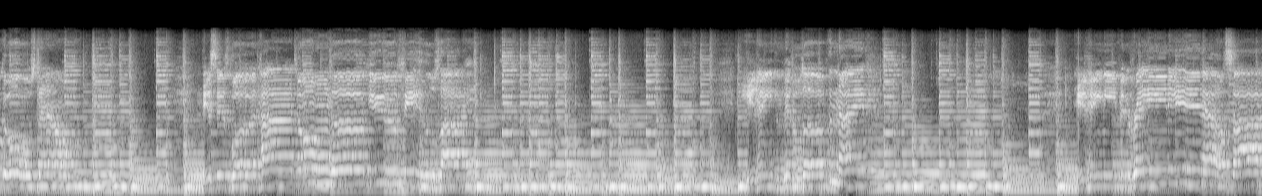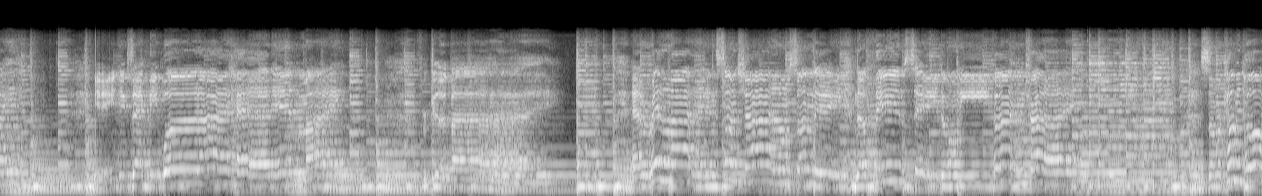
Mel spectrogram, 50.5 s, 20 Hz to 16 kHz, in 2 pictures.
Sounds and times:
Music: 0.0 - 50.4.

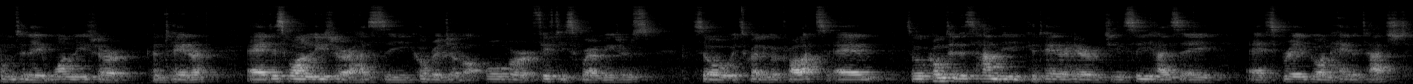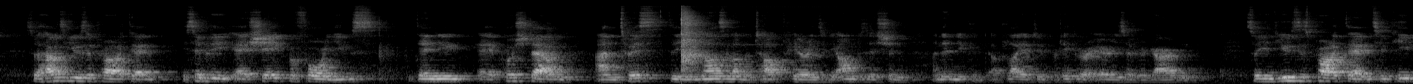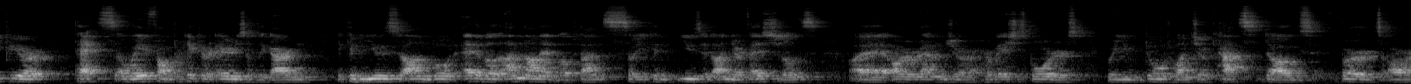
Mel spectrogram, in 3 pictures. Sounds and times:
Speech: 0.0 - 42.3.

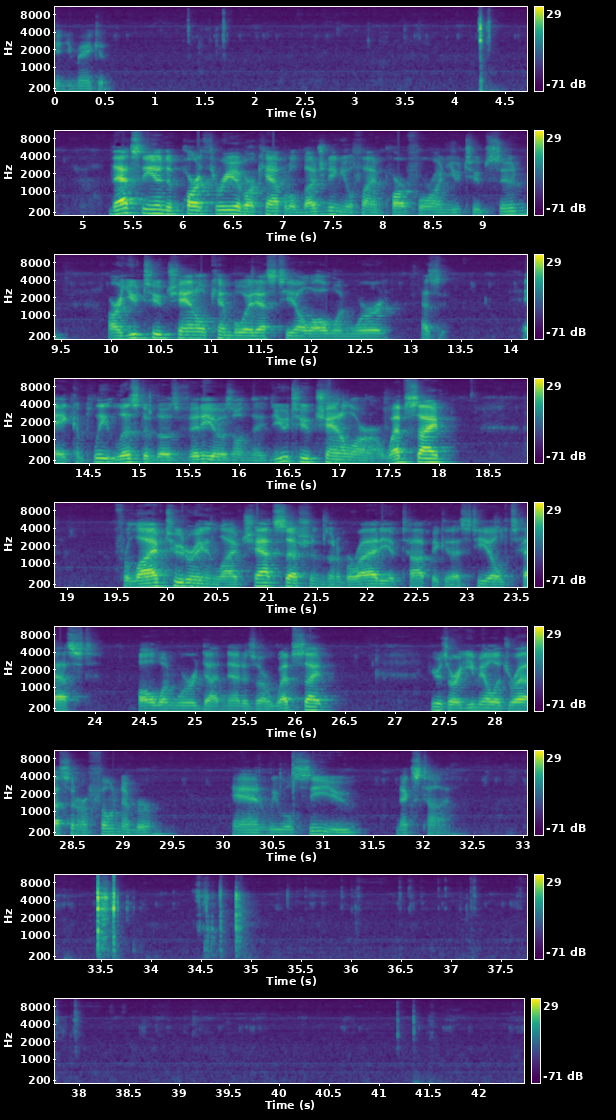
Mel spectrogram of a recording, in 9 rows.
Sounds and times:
Speech: 0.0 - 0.6, 5.3 - 13.4, 14.2 - 18.2, 19.5 - 26.4, 27.4 - 29.5, 30.1 - 32.4.

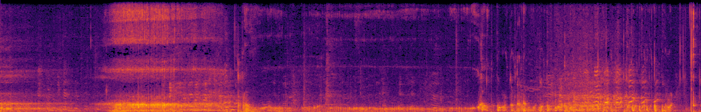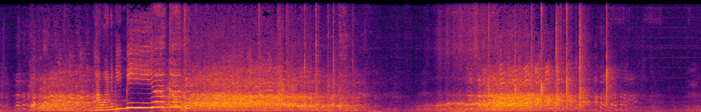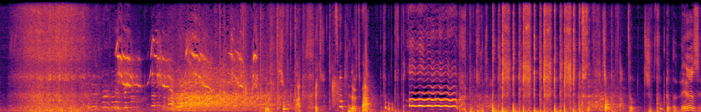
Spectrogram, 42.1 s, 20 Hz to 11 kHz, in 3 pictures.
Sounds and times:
Inside, large room or hall: 0.0 - 15.8.

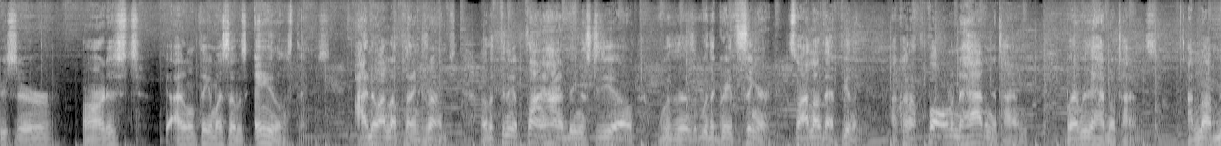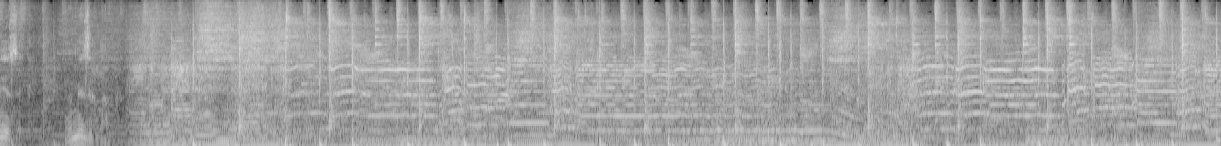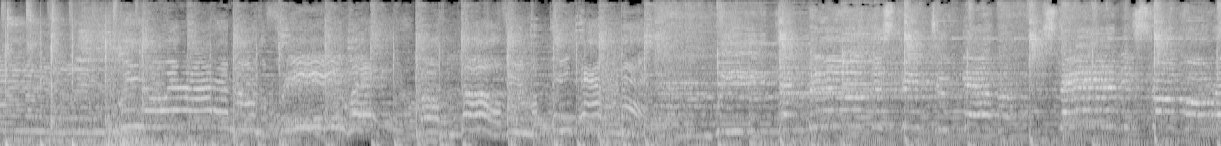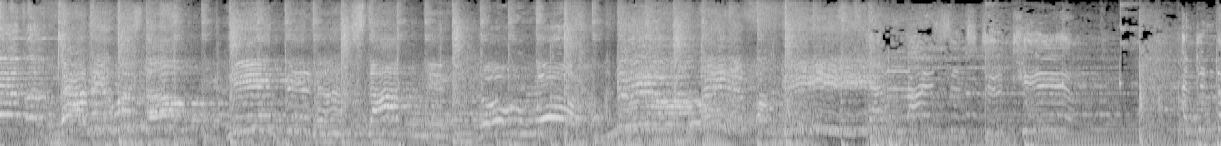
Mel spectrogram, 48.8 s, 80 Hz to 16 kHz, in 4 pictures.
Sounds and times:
Music: 0.0 - 48.8.

